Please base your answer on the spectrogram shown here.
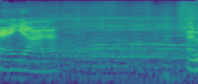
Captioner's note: audience exclaiming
